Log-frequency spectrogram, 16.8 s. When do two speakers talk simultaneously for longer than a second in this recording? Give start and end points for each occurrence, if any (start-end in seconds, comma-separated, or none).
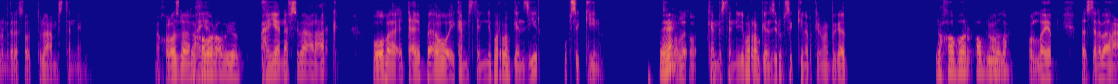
none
